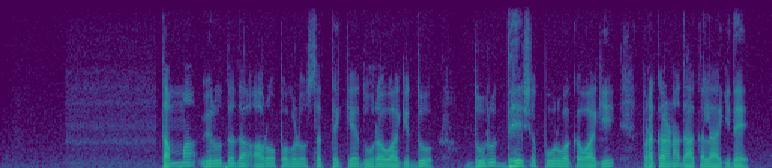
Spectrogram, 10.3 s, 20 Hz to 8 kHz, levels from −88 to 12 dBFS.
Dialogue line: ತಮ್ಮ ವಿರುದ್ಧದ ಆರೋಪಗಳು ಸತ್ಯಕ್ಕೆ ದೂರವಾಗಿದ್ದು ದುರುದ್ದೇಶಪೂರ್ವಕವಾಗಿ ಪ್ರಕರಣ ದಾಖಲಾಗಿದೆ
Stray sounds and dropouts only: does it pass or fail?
pass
